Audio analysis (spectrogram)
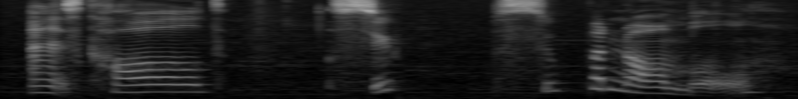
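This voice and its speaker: A woman speaks at a medium pitch with a bright, sharp tone. Her intonation is lively. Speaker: VTuber streamer. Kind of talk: casual livestream chat. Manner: slow and drawn-out.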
